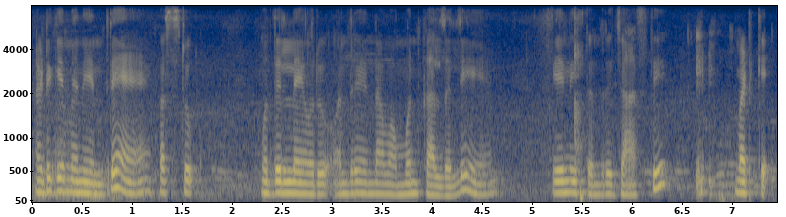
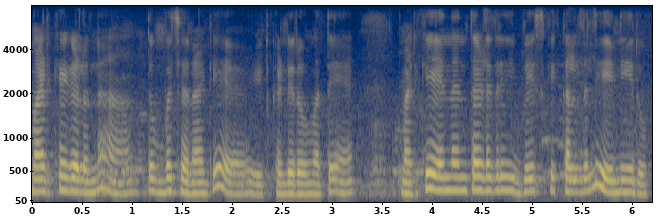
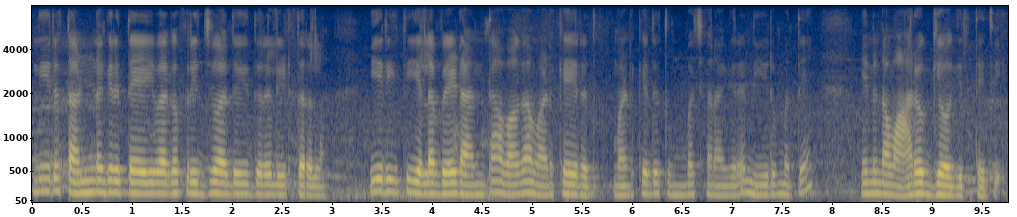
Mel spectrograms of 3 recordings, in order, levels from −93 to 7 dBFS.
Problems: background sounds at intervals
